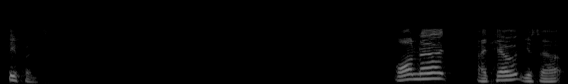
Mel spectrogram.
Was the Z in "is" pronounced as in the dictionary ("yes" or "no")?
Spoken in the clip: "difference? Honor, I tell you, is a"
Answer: no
